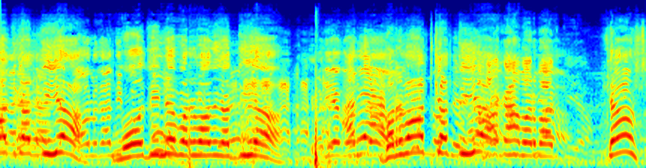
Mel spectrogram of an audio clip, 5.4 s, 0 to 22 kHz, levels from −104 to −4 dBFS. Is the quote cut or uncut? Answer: uncut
